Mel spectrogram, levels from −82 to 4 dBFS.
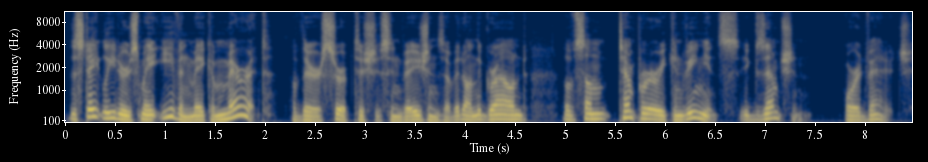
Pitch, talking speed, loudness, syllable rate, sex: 140 Hz, 170 wpm, -18 LUFS, 5.9 syllables/s, male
